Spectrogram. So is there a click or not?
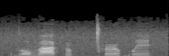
yes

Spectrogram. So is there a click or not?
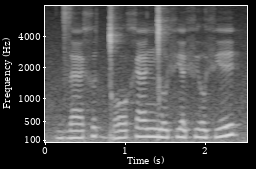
yes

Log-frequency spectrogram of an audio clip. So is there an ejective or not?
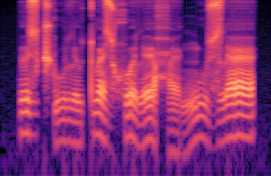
yes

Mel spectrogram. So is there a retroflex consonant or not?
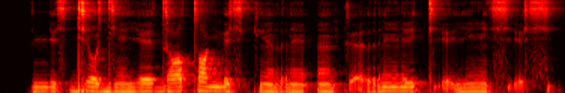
no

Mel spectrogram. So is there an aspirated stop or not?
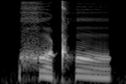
yes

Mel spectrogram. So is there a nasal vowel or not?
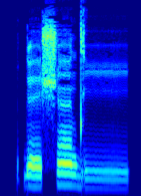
yes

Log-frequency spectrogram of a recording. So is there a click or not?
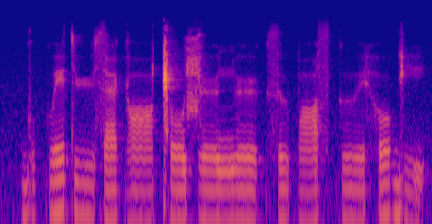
yes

